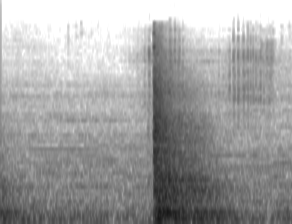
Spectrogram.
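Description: A single heavy bang on a metal truck door, loud, with a short ringing decay that fades over about a second, preceded by a quiet low rumble and no voices.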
